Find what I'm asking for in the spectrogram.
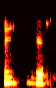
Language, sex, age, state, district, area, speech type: Kashmiri, male, 45-60, Jammu and Kashmir, Budgam, rural, conversation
